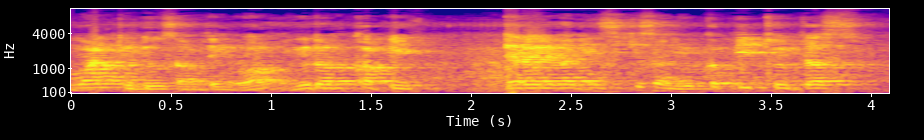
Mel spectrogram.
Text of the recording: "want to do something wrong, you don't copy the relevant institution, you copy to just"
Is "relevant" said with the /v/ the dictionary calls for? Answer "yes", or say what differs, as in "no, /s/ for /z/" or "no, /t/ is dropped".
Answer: no, /v/ is dropped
